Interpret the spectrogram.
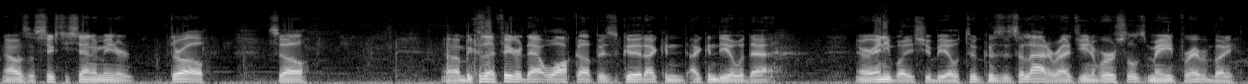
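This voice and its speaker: A farm vlogger in his sixties muses casually about an upcoming build at an outdoor construction spot on his farm, often starting sentences over. His voice is lowish, steady, and darkish, moving a little fast, with soft music playing in the background.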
